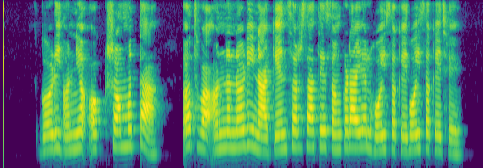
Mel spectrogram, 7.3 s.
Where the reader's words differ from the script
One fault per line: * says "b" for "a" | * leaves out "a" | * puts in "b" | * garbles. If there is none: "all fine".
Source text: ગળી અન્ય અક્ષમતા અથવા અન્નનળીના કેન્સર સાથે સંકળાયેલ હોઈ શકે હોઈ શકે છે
all fine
